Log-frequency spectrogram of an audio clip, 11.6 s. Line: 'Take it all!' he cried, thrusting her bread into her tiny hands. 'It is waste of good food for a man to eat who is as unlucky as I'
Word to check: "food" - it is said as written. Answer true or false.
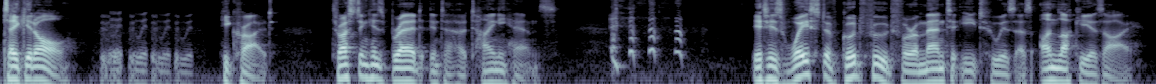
true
